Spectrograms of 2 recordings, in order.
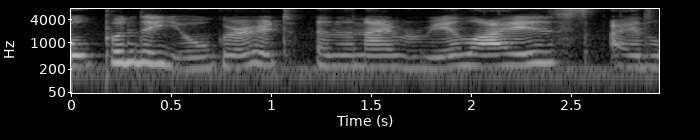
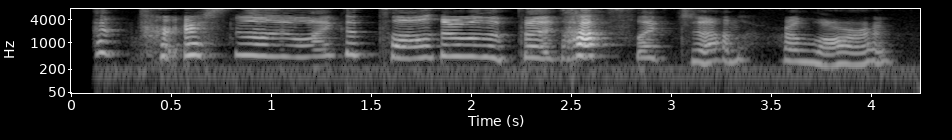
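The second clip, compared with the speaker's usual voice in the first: higher and louder put-on voice; mock character quote; 9 semitones higher, 7 dB louder than usual. To chat, mocking a line about tall girls, hammed-up voice. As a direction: ham up a goofy quoted line.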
